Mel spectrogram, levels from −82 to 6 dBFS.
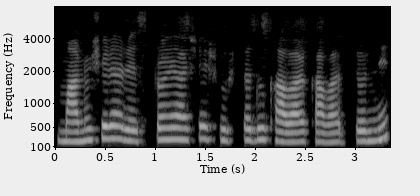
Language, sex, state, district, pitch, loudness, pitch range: Bengali, female, West Bengal, Kolkata, 225 Hz, -29 LUFS, 205-240 Hz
